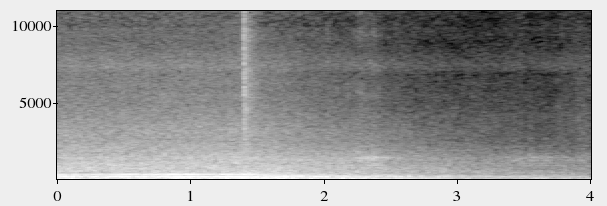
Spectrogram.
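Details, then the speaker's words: 1970s Electrohome 652-2C (Lakewood P23) box fan switched off from high speed: motor hum and blade whoosh die within about three seconds, a short spin-down for this model. Owner suspects it needs oil, but oiling didn't help. "Spin down is not too great at all, really. These usually have a pretty long spin down. This one has quite the opposite."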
